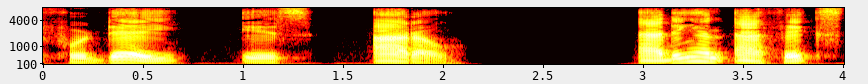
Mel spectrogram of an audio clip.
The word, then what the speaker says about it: araw: An example of a root word is araw.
